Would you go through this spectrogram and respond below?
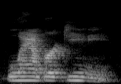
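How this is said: It is said with an American accent. "in the U S, they say Lamborghini"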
